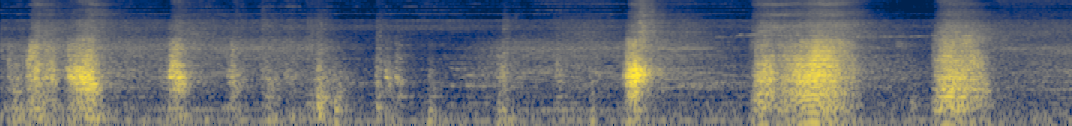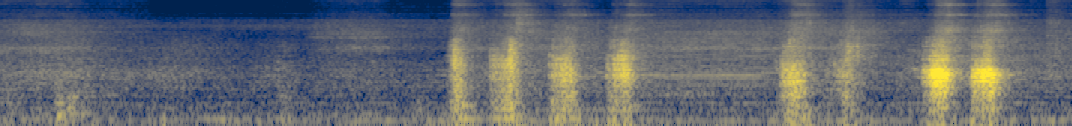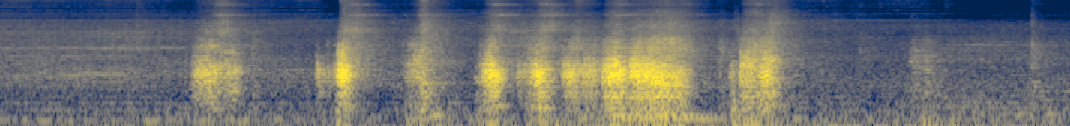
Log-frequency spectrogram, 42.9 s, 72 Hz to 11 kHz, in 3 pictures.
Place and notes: Beitou, Taipei - Being renovated house
Beitou District, Taipei City, Taiwan, 15 October 2012, 11:24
